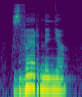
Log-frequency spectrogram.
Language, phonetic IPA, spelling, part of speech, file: Ukrainian, [ˈzʋɛrnenʲːɐ], звернення, noun, Uk-звернення.ogg
- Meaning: 1. appeal 2. address 3. application 4. allocution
